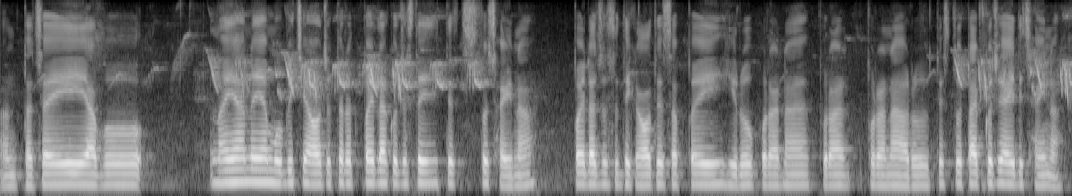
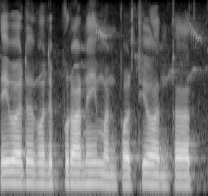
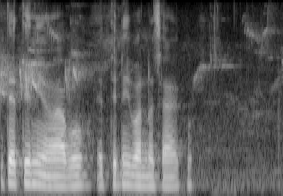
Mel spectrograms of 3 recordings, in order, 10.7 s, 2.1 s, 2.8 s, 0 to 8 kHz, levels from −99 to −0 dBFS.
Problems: background sounds at intervals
